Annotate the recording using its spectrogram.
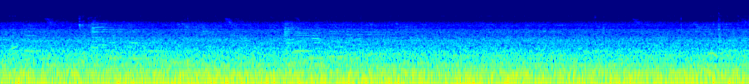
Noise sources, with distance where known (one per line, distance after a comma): music from a fixed source, far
